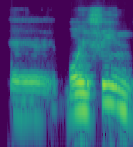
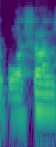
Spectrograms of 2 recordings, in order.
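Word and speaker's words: Voisin: Boisín se escribe, Boisán se pronuncia el apellido del ingeniero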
